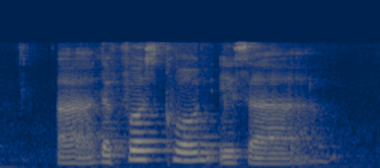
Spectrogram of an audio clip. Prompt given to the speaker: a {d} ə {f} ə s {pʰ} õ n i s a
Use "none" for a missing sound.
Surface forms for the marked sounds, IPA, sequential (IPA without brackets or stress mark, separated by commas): d, f, kʰ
